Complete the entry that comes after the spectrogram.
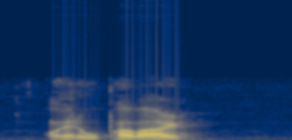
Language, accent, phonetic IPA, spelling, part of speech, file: German, Austria, [ɔɪ̯ˈʁoːpaˌvaːl], Europawahl, noun, De-at-Europawahl.ogg
- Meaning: European election, European Parliament election (election of the European Parliament)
